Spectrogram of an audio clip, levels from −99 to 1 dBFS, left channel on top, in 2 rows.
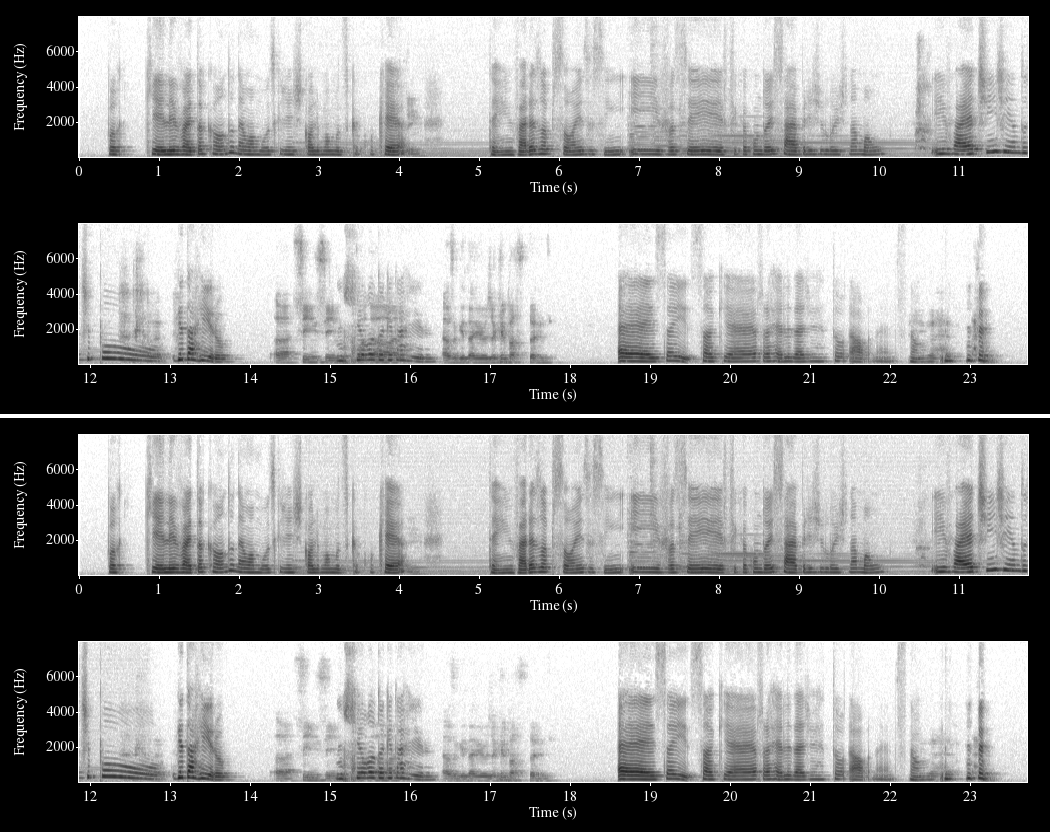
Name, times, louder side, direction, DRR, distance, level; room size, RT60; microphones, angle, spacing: voice 1, 0.8-4.1 5.1-10.1 10.7-13.7 15.1-16.3 18.6-23.2, right 3 dB, 25° right, 0.4 m, -27 dB
sound 1, 2.6-12.7, right 2 dB, 90° right, 1.1 m, -49 dB
voice 2, 12.4-12.9 14.3-16.0 16.4-17.7 22.2-22.8 23.0-23.2, left 3 dB, 70° left, 1.1 m, -41 dB
11.0 x 3.9 x 3.8 m
head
